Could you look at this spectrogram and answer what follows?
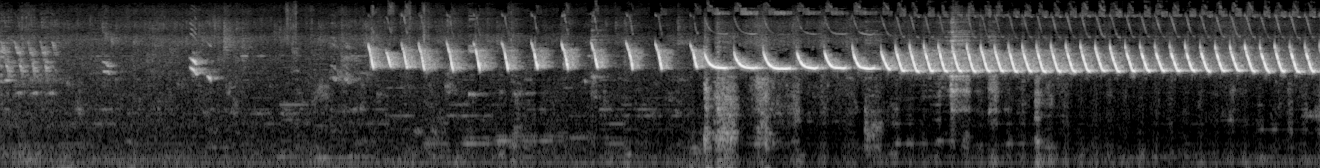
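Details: Canary singing: after a few scattered chirps, a loud run of high, sweeping notes repeats about twice a second, then speeds into a fast, even, rolling trill that holds to the end.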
